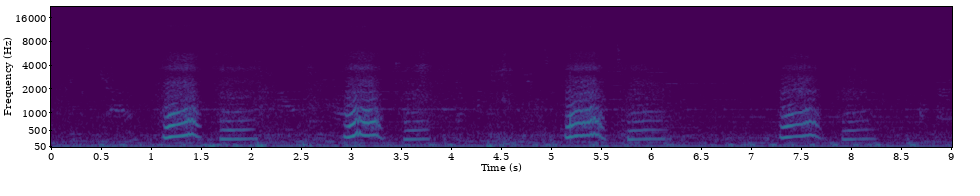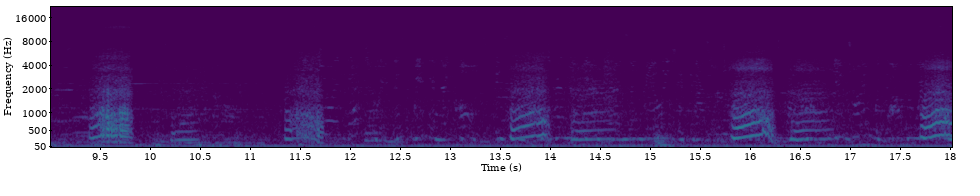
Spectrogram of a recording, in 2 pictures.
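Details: Snoring during sleep: squeaky, whistling snores about every two seconds, around 28 a minute, in a quiet room.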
